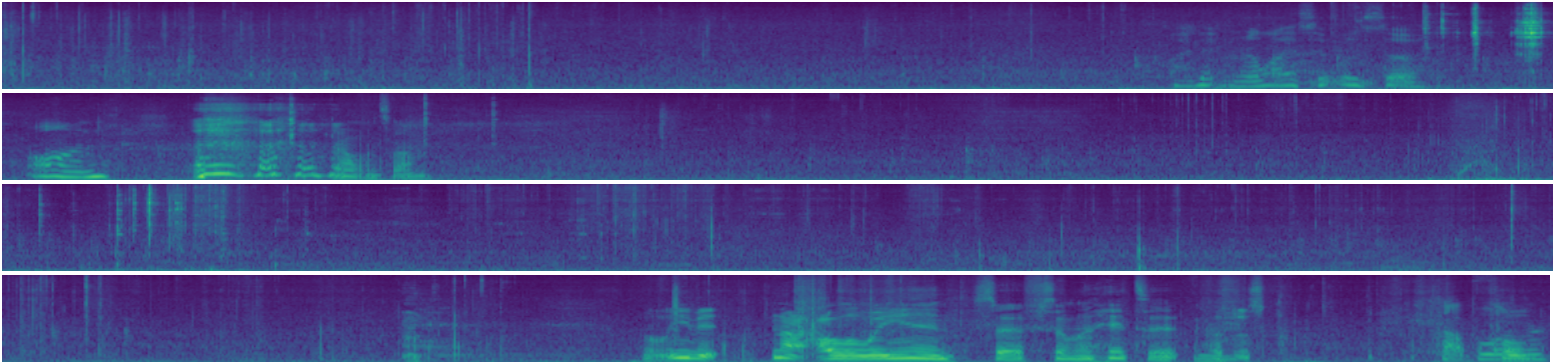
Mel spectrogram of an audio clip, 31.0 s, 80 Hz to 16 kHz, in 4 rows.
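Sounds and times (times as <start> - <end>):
gravel and dry leaves crunching: 0.0 - 6.0, 10.9 - 31.0.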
